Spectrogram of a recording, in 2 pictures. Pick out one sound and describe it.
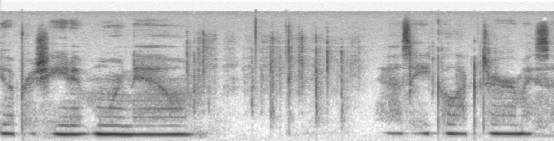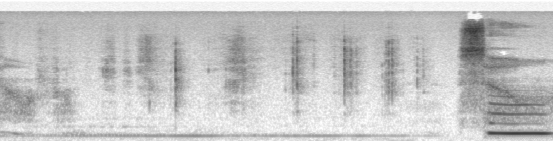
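A cloth wipes across a plastic game console.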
